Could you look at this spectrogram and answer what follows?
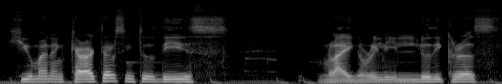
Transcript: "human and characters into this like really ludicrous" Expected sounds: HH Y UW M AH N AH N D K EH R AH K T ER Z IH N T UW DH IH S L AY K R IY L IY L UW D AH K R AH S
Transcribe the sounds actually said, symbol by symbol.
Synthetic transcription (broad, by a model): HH Y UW M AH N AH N K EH R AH K T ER S IH N T UW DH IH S L AY K R IY L IY L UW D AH K R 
